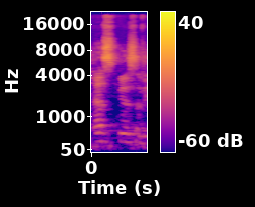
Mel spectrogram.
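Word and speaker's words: special: जैसे एस पी ई सी आई ए एल आया ना, आई ए एल, तो स्पेशल ये है ना आई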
